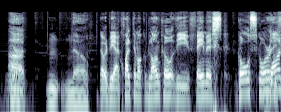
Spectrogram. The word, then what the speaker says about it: Cuauhtémoc Blanco: I'm going to let you go ahead and pronounce his name. Yeah. No. That would be Cuauhtémoc Blanco, the famous goal scorer, the famous Monte Blanco.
